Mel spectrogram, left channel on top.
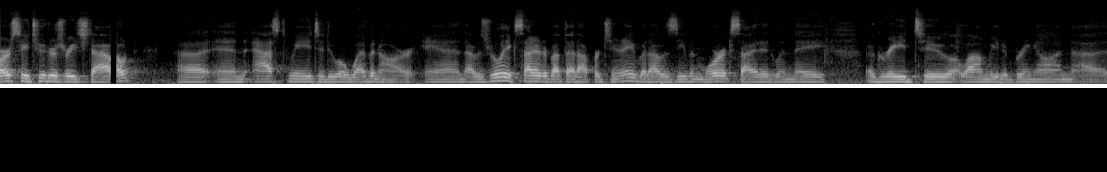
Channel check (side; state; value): right; silent; 59 dB below the other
